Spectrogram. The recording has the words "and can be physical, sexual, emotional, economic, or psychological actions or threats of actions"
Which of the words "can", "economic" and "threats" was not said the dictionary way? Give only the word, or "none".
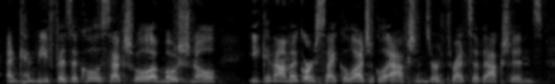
none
